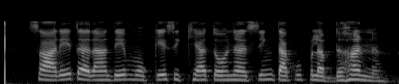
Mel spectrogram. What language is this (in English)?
Punjabi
